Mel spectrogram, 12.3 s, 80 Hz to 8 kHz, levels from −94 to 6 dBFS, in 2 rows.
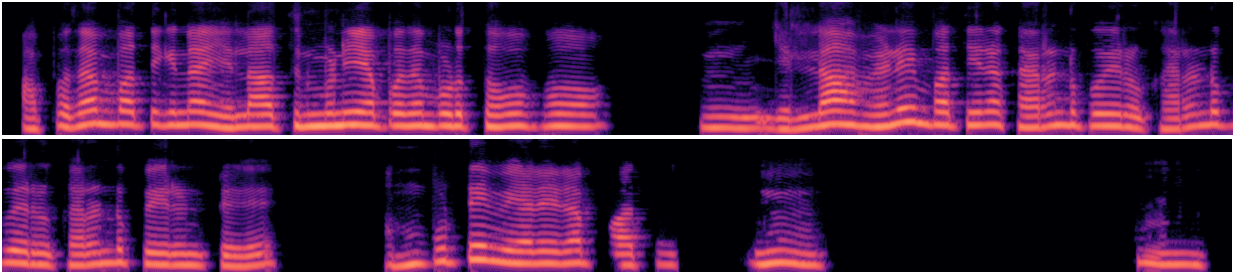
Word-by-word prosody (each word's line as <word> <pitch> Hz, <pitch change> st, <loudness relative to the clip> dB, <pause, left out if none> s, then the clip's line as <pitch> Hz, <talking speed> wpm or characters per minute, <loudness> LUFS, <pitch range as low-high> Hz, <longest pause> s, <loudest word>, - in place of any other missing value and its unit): அப்போ 180 Hz, +5 st, -5 dB
தான் 255 Hz, 0 st, +2 dB
பார்த்தீங்கன்னா, 245 Hz, 0 st, 0 dB
எல்லா 220 Hz, +2 st, +2 dB
துணிமணியும் 230 Hz, +2 st, +5 dB
அப்போதான் 230 Hz, 0 st, +2 dB
போட்டு 225 Hz, -1 st, +3 dB
துவைப்போம். 220 Hz, 0 st, 0 dB, 0.6 s
ம். 190 Hz, -1 st, -2 dB, 0.2 s
எல்லா 215 Hz, +8 st, +4 dB, 0.2 s
வேலையும் 260 Hz, +4 st, +3 dB
பார்த்தீங்கன்னா, 240 Hz, 0 st, 0 dB
கரண்ட் 225 Hz, +4 st, 0 dB
போயிரும் 220 Hz, -5 st, 0 dB
கரண்ட் 215 Hz, +7 st, -3 dB
போயிரும் 205 Hz, -5 st, 0 dB
கரண்ட் 210 Hz, +5 st, -1 dB
போயிருன்ட்டு 195 Hz, -3 st, -1 dB, 0.8 s
அம்புட்டு 225 Hz, +8 st, 0 dB
வேலையெல்லாம் 220 Hz, 0 st, 0 dB
பார்த்து. 195 Hz, +1 st, -5 dB, 0.5 s
ம். 225 Hz, -3 st, 0 dB, 1.6 s
ம். 205 Hz, -3 st, -3 dB
220 Hz, 110 wpm, -23 LUFS, 200-235 Hz, 1.6 s, துணிமணியும்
